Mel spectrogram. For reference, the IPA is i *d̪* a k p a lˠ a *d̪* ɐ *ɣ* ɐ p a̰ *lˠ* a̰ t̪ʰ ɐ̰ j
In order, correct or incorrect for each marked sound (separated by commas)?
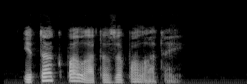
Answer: incorrect, incorrect, incorrect, correct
